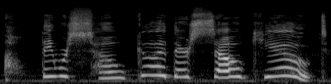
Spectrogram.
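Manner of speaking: put-on high, gushing girlfriend voice, drawn out; Maria. Maria hugs him after the show, high gushing voice. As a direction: coo it way up high, stretching the words. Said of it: "Maria comes up to you".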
